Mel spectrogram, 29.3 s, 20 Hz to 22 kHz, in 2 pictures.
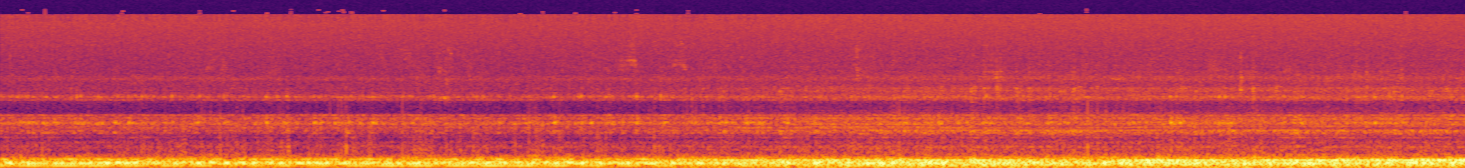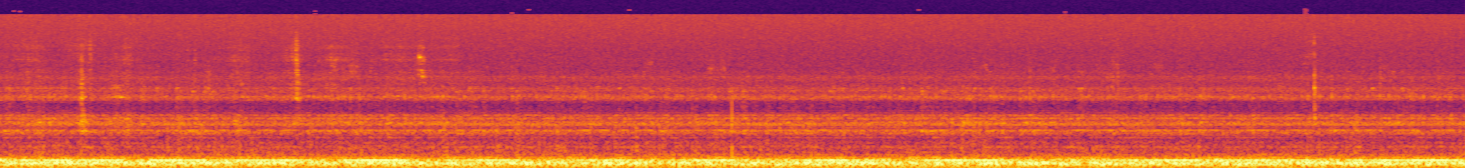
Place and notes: Boat crossing 8900 Vila Real de Santo António, Portugal - Boat crossing to Ayamonte
Boat crossing from Vila Real de Santo António to Ayamonte. 3 piezos attached to the outdoor seats and metal top rail of the boat, capturing the motor and resonance of the boat. Recorded into a SD mixpre6, Mixed in post to stereo.
Algarve, Portugal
